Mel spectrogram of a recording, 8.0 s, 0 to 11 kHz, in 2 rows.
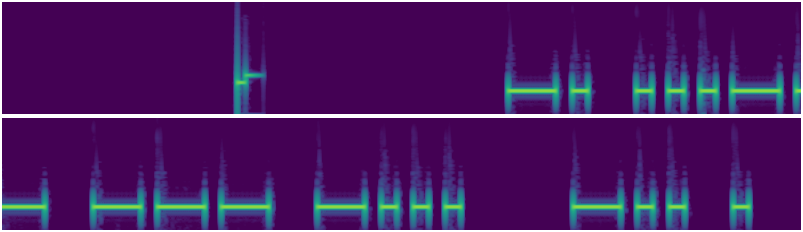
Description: Morse code, heard as a keyed tone, about 15 wpm, 700 Hz. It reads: N3OB DE
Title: USA Callsign DE Callsign - 4 Characters - 15wpm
